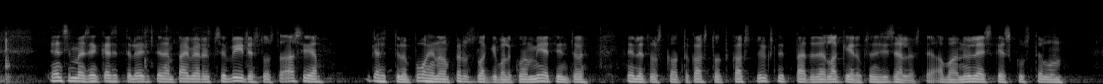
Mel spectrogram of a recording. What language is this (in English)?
Finnish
